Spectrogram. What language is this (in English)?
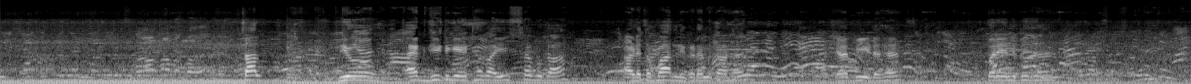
Hindi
